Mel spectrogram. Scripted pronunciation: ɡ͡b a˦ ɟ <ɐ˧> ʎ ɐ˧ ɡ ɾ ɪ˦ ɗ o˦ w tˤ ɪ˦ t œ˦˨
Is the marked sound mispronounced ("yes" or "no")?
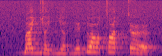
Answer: yes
